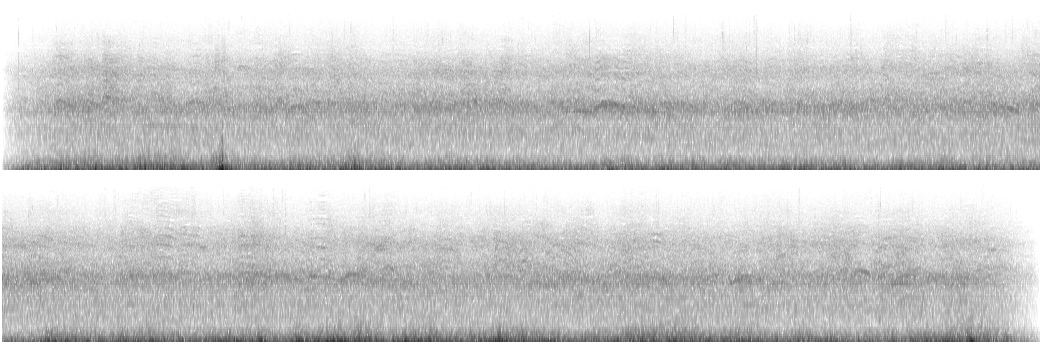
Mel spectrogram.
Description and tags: seagulls lake wind
lake, seagulls, wind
